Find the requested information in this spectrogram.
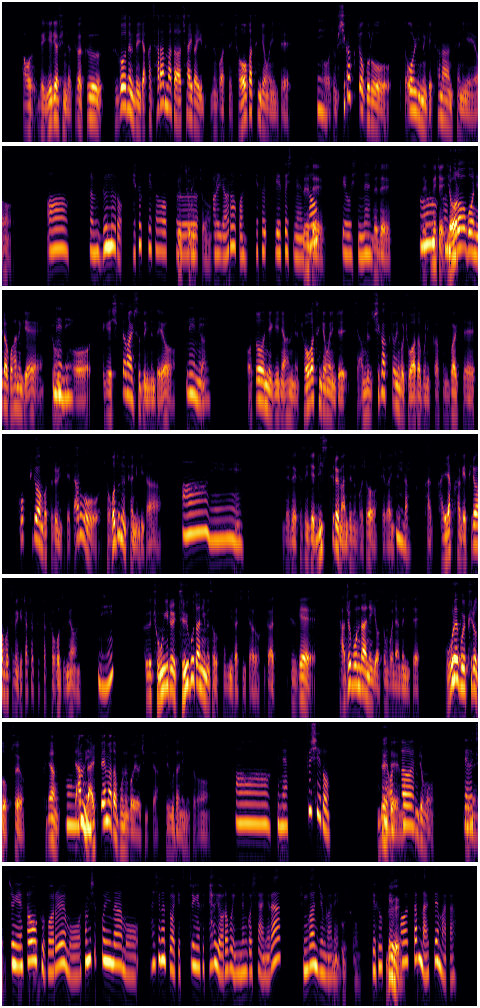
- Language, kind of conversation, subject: Korean, podcast, 효과적으로 복습하는 방법은 무엇인가요?
- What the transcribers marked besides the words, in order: tapping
